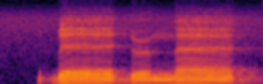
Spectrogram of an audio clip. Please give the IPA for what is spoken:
ɓ ɛː ɠ ə˞ n̪ æ

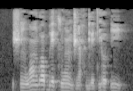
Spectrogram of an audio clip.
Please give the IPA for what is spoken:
ʃ ĩ˨ w ɔ̃˦ ɡ ɔ˦ b e˦˨ t͡s w õ˦˨ d͡ʒ ĩ˨ ħ ɡ e˨ t j ɤ˦ ʔ i˦˨

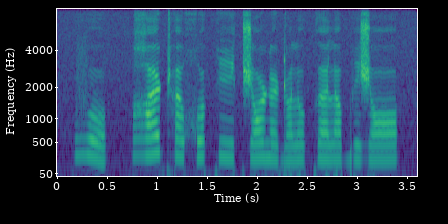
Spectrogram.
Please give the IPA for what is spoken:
v o | ʁ ɜ ʈʰ ɜ χʷ ʌ k i t͡ʃ ɔ ɳ ɜ ɖ ɔ l o k ɜ l ʌ b i ʒ ɔ

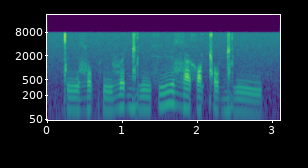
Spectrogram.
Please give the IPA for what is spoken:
ǀ iː ɮ o kʰ i v e ɡ͡ǁ iː x iː ɮ æ x ɒ ǁ o ɡ͡ǁ iː

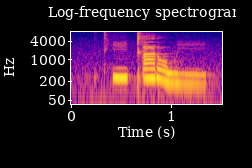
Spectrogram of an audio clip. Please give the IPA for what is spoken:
tʰ iː˦ kʼ a˦ ɾ ɔ˨ w iː˨

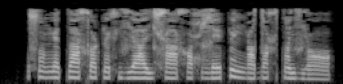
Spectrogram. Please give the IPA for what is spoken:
sˤ õ ŋ ɛ t̪ a x ɾ ɔ ʈ ɛ̃ x zʲ aː j x aː x ɔ ħ ɮ e p ẽ ŋ ɨ dˤ e x tˤ õ zʲ ɔ

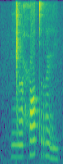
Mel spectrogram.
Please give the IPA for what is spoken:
ŋ͡ǁ ɐ̃ ħ u tˤ r ẽ i̯

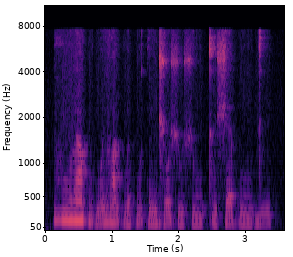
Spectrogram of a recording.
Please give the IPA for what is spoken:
v uː˦ l ã˦ p u˨ ɡʷ ĩ˨˦ v ã˦ kʷ ɛ˨ p u˦ t ĩ˨˦ d͡ʒ o˦ ʃ u˨ ʃ uː˨ kʼ ɪ˨ ʃ ɛ˦ p uː˨ ɡ ɪ˨

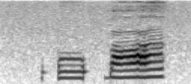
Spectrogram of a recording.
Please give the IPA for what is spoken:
ʔ oː ʔ ɓ ɒ ɐ̯

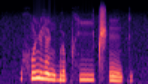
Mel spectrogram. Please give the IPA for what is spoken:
xʷ ə̃ ɳ j ɛ̃ ɳ ɡ͡b ə˞ p x iː t͡ʃʼ ẽ k

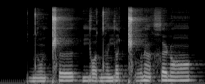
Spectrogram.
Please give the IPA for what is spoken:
d õ˨ ǁ ə˦ | j ɔ˨ d ə̃˨ j ɐ˨˦ ɡ͡ǁ ɔ˦ ɾ ɐ̃˧ x ɐ˦ ɽ ɔ̃˦

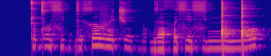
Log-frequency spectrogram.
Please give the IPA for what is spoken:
ʈ ə d ɔ̤ sʲ ɛ b ɡ e x ə v e t͡ʃ o̤ b ɔ ɡ ɛ h ə sʲ ɛ sʲ ɛ̤ ŋ͡ǃ ø ŋ͡ǃ o

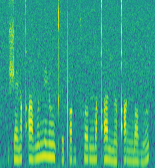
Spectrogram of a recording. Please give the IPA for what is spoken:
ʃ ɛ ɳ ɨ qʼ ɔ v ũ n i ɳ ũ kʼ ɨ pʼ ɔ ɡ kʰ o ŋ͡m ɔ qʼ u n̪ ũ qʼ ɔ ŋ͡m ɔ v ũ

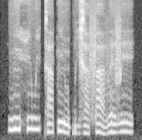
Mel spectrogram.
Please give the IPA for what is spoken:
ŋ ĩ˦ h i˦ w i˦ k a˦ p ĩ˦ ɾ ũ˨ ɓ i˨ ɣ a˨ f a˦˨ β ɛ˦ v eː˦

